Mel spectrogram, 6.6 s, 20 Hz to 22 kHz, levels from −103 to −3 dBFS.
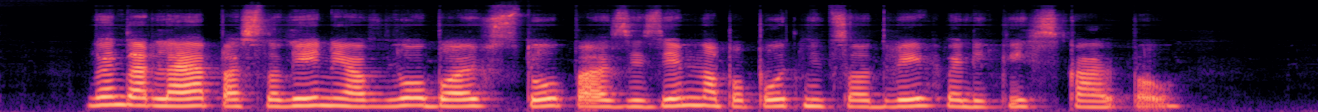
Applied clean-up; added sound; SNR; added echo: neural mask model DeepFilterNet 3.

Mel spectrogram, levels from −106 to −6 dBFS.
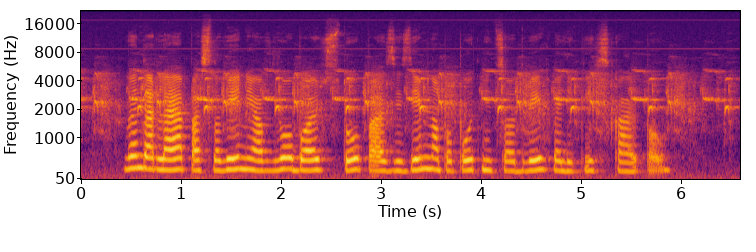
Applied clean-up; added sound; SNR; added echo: none; Bird vocalization, bird call, bird song; 11 dB; none.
